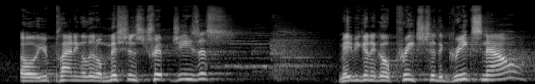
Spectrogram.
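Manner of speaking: snide, scornful, mocking, sarcastic taunting tone. Explaining a scripture passage, voicing the religious leaders, acting out sarcastic mockery. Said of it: "These men are being sarcastic".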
